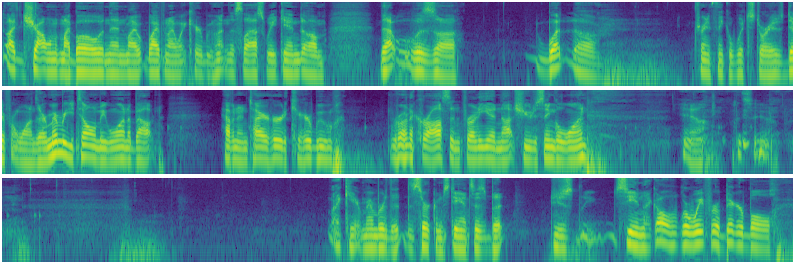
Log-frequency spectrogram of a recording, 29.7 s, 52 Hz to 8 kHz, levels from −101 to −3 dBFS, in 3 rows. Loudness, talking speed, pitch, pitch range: -19 LUFS, 160 wpm, 125 Hz, 115-135 Hz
